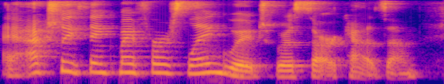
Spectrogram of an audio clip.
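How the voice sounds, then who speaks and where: A woman giving relationship advice to her audience in an earnest, gentle coaching way, now and then acting out sweet example lines to a partner. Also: high-pitched, big pitch swings, moderate pace. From grew up in a Greek family.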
